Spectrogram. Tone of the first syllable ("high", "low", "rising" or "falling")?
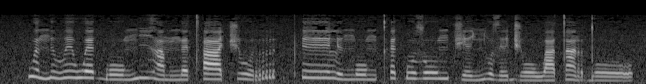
falling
